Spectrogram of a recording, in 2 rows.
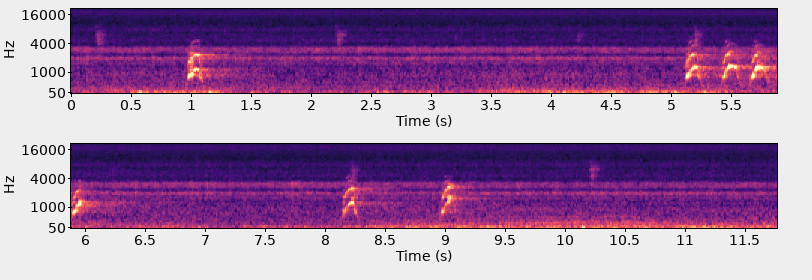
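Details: A barking dog recorded on 2/6/2024 at 6:02 pm: a single bark, then a rapid run of four barks, then two more spaced barks, all set against constant low-frequency background rumble.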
